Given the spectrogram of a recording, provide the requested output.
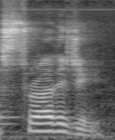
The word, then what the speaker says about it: strategy: The same happens with the strategy. Strategy. 3 syllables. Stra, t, g. Strategy. Okay, now the first one receives the stress.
